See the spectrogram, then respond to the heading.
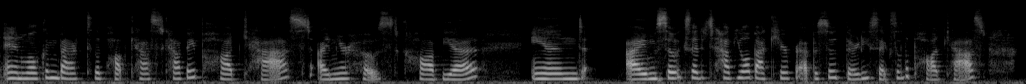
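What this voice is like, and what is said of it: Congested, stuffy-nosed voice. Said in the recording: “I sound really congested right now... my nose is just running or something”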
